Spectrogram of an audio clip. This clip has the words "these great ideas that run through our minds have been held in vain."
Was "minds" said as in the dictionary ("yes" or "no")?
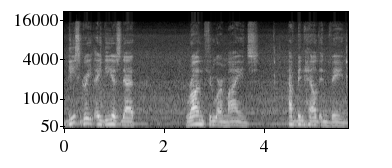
no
